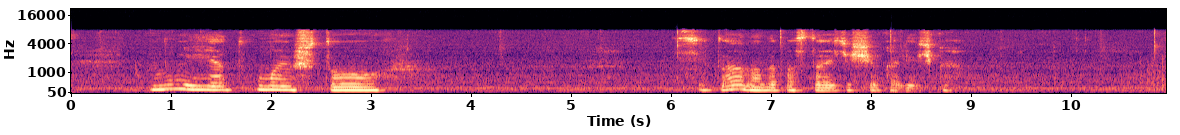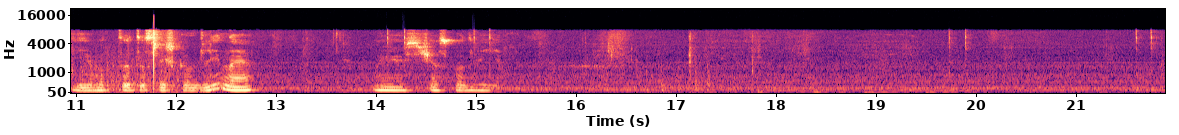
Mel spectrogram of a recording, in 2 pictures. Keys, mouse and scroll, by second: 7.1 click, 8.2-11.2 middle drag, 14.1-17.1 drag, 19.7 click, 21.6 click.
